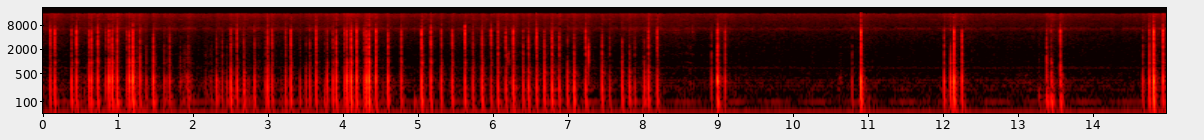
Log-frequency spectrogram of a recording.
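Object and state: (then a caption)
Plastic cutting board. Short painted fingernails tap a flat, solid white plastic cutting board, making quiet, dry, clicky taps with almost no ring. The first half is a fast, dense flurry of taps. It then slows to a few sparse single taps spread over the remaining seconds.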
